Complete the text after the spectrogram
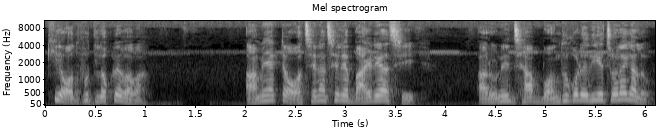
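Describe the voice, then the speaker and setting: A man's voice: sits high, animated, normal speed, a little mellow. A man giving scripted, dramatic first-person narration for a cartoon horror story. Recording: faint crickets and rain ambience.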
